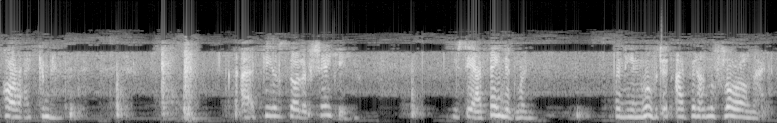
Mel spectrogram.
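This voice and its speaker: Frightened young woman played by an actress, high voice, halting and stammering, 1940s radio drama, muffled with music. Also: background noise, natural voice. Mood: shaken. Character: frightened, shaky young woman insisting she saw a corpse.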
